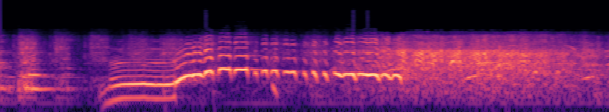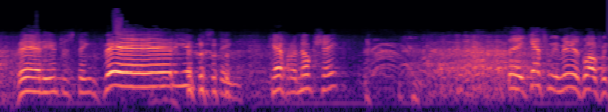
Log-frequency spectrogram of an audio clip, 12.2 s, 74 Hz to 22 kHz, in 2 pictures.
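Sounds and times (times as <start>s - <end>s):
speech: 0.0s - 1.5s, 6.3s - 9.7s, 11.2s - 12.1s
voice imitating a cow mooing while being milked: 0.1s - 1.8s
audience laughter: 1.8s - 6.3s, 7.9s - 8.8s, 9.7s - 11.6s.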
